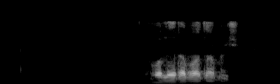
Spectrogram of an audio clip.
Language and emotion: Russian, neutral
